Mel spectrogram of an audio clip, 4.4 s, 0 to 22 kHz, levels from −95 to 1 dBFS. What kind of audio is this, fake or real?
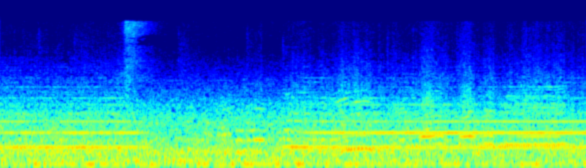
real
